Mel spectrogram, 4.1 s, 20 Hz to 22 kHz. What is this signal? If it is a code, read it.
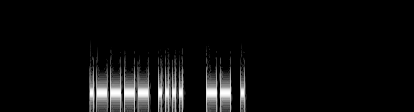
Morse code, heard as a keyed tone, about 34 wpm, 700 Hz. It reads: 1H ME
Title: Winter Field Day Exchanges 35wpm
